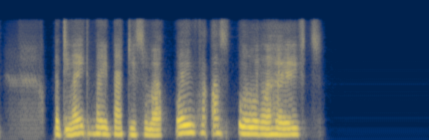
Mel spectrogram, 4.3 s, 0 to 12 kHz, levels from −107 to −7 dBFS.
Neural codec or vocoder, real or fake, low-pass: codec, 16 kHz, 0.5 kbps, FreqCodec, smaller model; fake; 7.2 kHz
